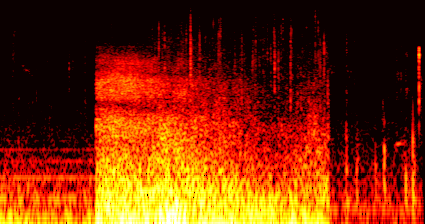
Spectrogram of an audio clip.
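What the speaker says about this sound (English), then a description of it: "Throwing fire." A thrown fire grenade in a tactical shooter game ignites with a loud burst and then roars as a burning fire for about two seconds before cutting off abruptly, leaving faint game sounds.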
